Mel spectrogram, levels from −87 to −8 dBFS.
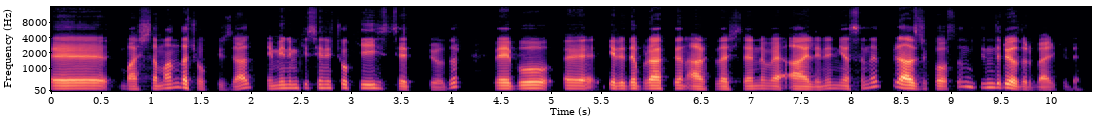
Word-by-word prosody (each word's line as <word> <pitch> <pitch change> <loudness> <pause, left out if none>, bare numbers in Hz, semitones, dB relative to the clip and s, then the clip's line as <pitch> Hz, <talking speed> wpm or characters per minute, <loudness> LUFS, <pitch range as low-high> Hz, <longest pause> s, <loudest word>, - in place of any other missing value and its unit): eee, 125 0 +4
başlaman 120 +8 -4
da - - +4
çok 105 -2 -16
güzel. 95 - -4 0.2
Eminim 140 +4 -3
ki 155 - -14
seni 150 0 -5
çok 150 0 -5
iyi 145 0 0
hissettiriyordur 115 - -8 0.4
ve 125 -2 +4
bu, 135 0 +2
eee, 125 -1 +1
geride 130 -1 0
bıraktığın 125 +1 +4
arkadaşlarının 110 +2 -2
ve 115 - +1
ailenin 110 +3 0
yasını 135 - -6
birazcık 120 -4 +6
olsun 195 - -5
dindiriyordur 165 - +2
belki 95 0 -5
de. - - -20
125 Hz, 145 wpm, -26 LUFS, 110-140 Hz, 0.4 s, birazcık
